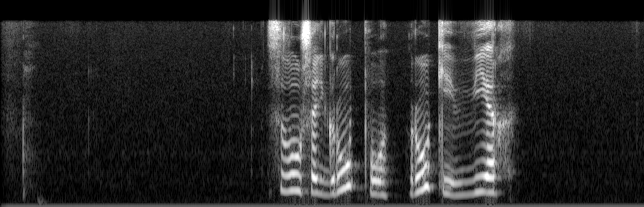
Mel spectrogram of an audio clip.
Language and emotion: Russian, neutral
